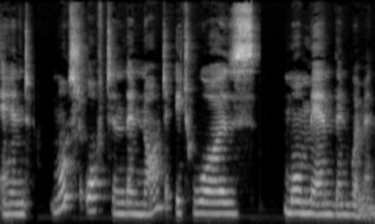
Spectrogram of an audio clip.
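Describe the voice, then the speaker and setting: A woman's somewhat breathy voice at medium pitch with fairly even intonation. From India. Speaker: product manager. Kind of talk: interview.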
